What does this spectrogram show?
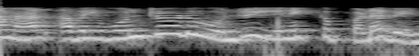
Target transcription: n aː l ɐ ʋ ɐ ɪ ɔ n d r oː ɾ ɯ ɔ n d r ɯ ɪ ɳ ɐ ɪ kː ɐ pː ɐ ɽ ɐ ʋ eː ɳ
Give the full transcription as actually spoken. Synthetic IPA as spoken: n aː l ɐ ʋ ɐ ɪ ɔ n d r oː ɽ ɯ ɔ n d r ɯ ɪ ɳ ɐ ɪ kː ɐ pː ɐ ɽ ɐ ʋ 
